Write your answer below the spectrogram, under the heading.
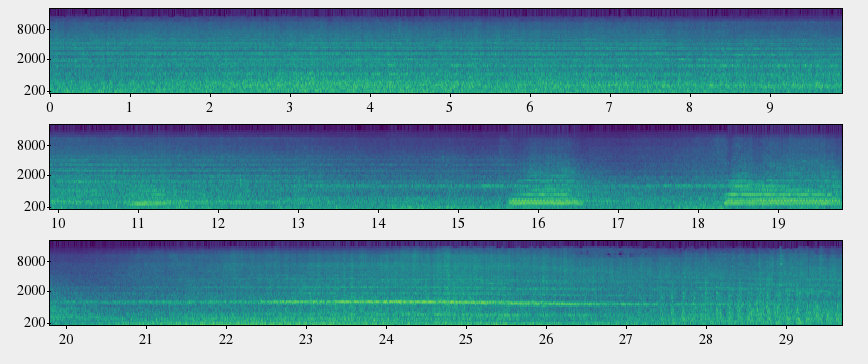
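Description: Freight cars rolling past with a steady rumble and clickety-clack, then a diesel locomotive's multi-chime air horn sounds a short blast and two longer blasts as the eastbound Canadian Pacific manifest approaches. The lead locomotive's diesel engine drones by, and a high, slightly falling squeal follows near the end as the cars roll past.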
